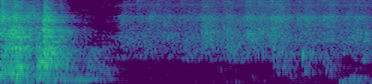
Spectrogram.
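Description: Warm water gushes from a tap while dishes are washed with soap, loud and near at first, then thinning to a quieter trickle and faint clinks.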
